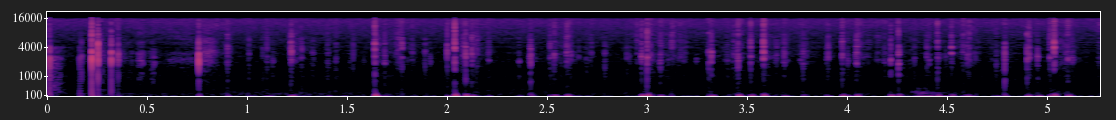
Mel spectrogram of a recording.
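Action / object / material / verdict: tap / small cardboard box / cardboard / none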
